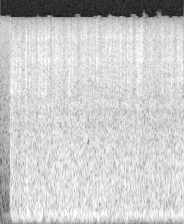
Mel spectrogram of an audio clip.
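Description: A bomb explosion in Nicosia, Cyprus, heard as a sudden loud blast that opens into a dense, sustained roar filling the whole clip, with no voices.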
